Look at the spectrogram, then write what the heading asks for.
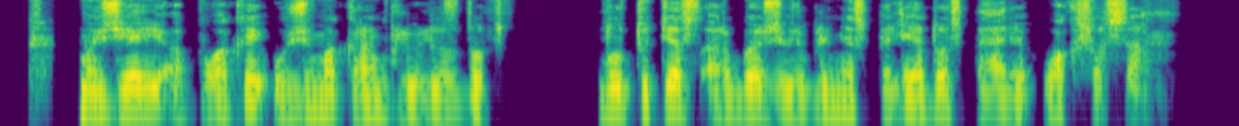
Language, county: Lithuanian, Kaunas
